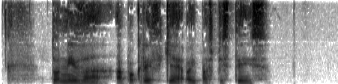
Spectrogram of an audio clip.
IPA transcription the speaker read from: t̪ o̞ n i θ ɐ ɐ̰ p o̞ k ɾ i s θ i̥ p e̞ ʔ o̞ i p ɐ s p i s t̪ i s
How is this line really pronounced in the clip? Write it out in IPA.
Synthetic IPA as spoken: t̪ o̞ n i ð ɐ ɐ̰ p o̞ k ɾ i θ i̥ c e̞ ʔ o̞ i p ɐ s p i s t̪ i s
